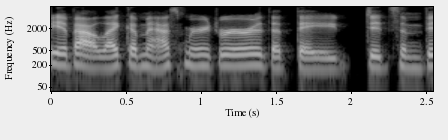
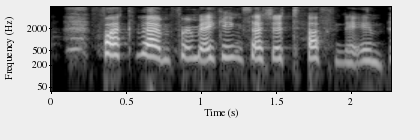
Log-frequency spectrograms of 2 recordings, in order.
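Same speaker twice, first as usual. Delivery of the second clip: laughing; 6 semitones higher, 5 dB louder than usual. Real, not acted. Mock frustrated at name.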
